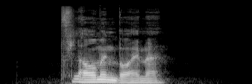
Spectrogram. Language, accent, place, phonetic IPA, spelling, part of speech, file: German, Germany, Berlin, [ˈp͡flaʊ̯mənˌbɔɪ̯mə], Pflaumenbäume, noun, De-Pflaumenbäume.ogg
- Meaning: nominative/accusative/genitive plural of Pflaumenbaum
